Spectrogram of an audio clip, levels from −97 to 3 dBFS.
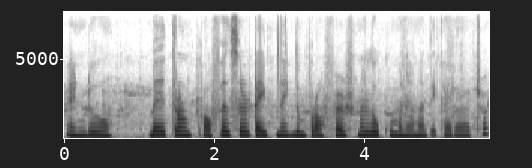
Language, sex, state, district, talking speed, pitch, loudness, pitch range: Gujarati, female, Gujarat, Gandhinagar, 150 wpm, 240 Hz, -17 LUFS, 230-250 Hz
